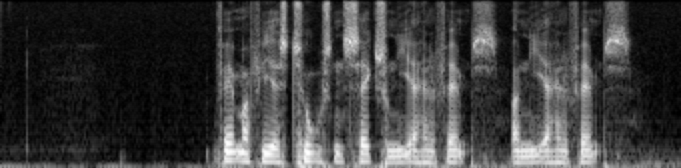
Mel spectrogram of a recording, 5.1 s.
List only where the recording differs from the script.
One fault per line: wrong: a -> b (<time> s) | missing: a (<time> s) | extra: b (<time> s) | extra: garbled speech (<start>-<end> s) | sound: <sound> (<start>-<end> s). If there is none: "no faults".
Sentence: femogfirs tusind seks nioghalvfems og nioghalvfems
no faults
